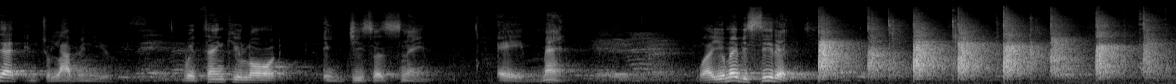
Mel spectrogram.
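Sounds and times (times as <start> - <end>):
speech: 0.0 - 4.4, 5.0 - 6.1, 7.0 - 8.2
audience clapping in a steady rhythm: 8.1 - 11.7.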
